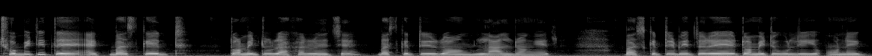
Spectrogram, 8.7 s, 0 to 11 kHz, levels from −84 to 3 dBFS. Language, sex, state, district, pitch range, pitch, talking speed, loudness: Bengali, female, West Bengal, Malda, 245-270 Hz, 255 Hz, 115 wpm, -28 LUFS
